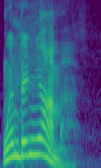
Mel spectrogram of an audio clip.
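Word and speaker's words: Wembanyama: Wimbenyama.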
